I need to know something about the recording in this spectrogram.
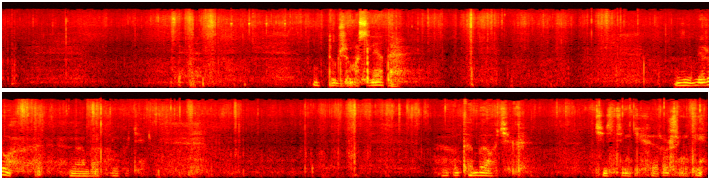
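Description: Footsteps crunch on dry needles and leaves.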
